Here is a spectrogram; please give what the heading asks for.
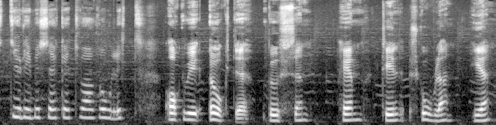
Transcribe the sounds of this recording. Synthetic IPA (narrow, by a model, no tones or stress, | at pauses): st̪ʉːd̪ɪəbɛsøːkət̪vɑɾuːlɪɡt̪ | ʔɔkvɪʔøːkt̪ʰə | b̥ɵsːən | hɛmː | t̪ʰɪlskuːlan | ɪjɛnː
